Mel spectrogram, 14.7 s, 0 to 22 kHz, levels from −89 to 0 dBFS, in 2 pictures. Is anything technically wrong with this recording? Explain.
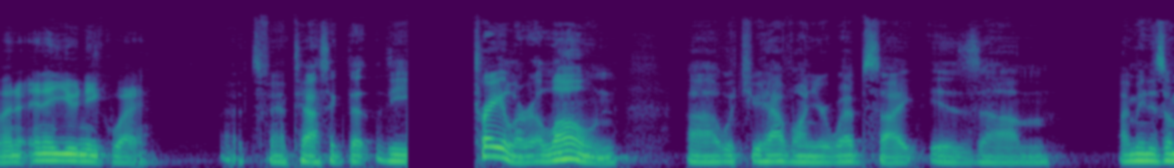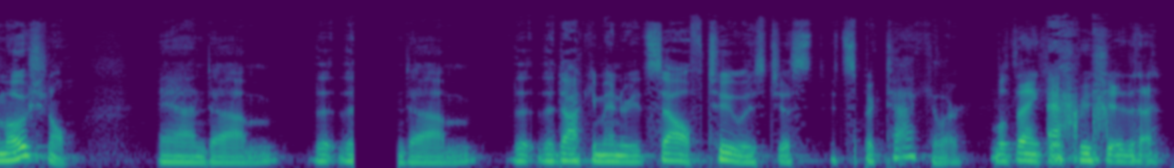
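Yes, there are two stream reconnects. At 2.55 to 2.99 s the speech drops out for 420 ms and comes back about a third of a second further on. At 9.55 to 10.79 s a 275 ms gap is followed by a jump back 0.97 s, repeating what was just heard. Each time the link dropped and a fresh decoder picked up mid-stream.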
